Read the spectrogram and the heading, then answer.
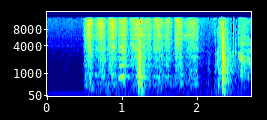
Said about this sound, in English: Oh, he's hammering again.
